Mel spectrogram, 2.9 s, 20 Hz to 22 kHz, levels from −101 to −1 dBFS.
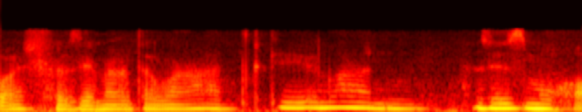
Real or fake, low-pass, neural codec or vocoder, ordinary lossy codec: fake; 7.2 kHz; codec, 24 kHz, 0.9 kbps, WavTokenizer, small release; none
